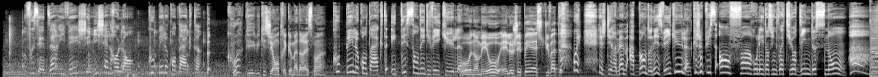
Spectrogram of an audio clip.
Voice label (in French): radio pub spot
